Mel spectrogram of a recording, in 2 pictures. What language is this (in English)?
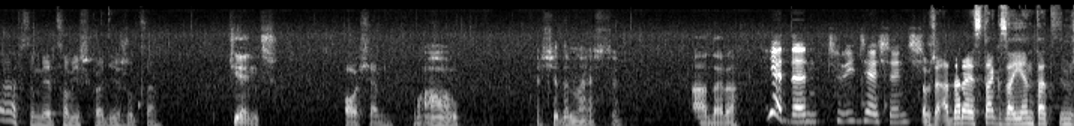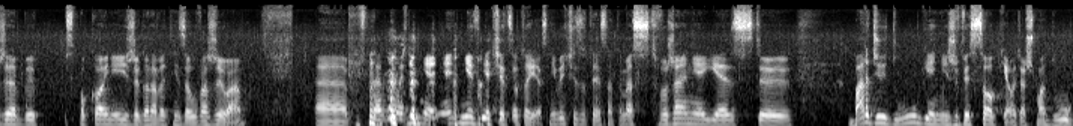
Polish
